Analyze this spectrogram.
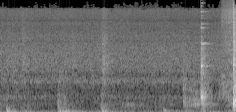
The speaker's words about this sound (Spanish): Lo importante y lo sabroso es hacer el sofrito primero. Y ahora vamos a agregar el agua o el caldo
